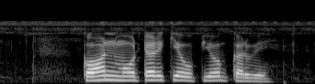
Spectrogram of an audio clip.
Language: Magahi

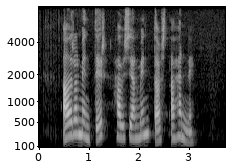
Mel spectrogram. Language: Icelandic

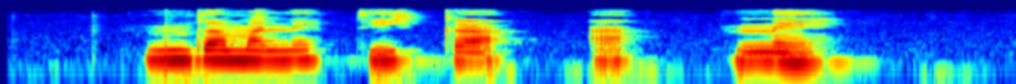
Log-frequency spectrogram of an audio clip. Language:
Teutila Cuicatec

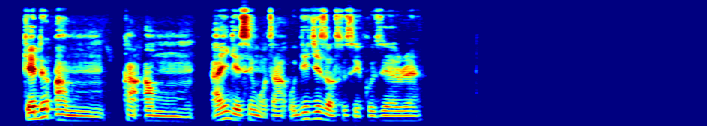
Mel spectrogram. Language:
Igbo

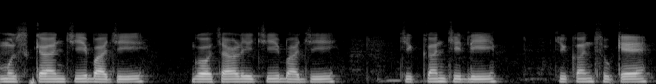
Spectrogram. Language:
Konkani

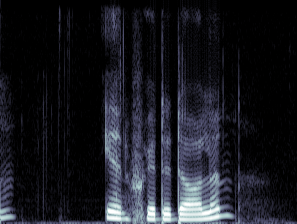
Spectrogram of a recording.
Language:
Swedish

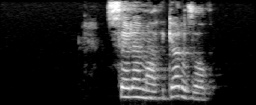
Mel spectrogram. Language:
Kabyle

